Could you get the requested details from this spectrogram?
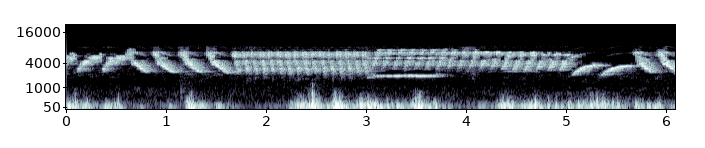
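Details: Competition-winning canary in energetic song: swooping downward slurs open into a long fast high trill, a short lower whistle, then more swooping notes, over low background thuds and rumble.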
